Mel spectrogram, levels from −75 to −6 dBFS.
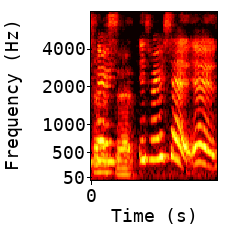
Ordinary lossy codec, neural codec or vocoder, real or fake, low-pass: none; none; real; none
